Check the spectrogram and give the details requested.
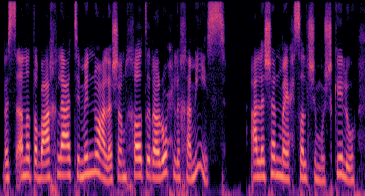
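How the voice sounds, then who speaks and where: Fast-talking Egyptian woman storyteller. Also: fairly high pitch, no room sound, clean studio sound. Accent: Egyptian Arabic. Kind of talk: first-person story narration.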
